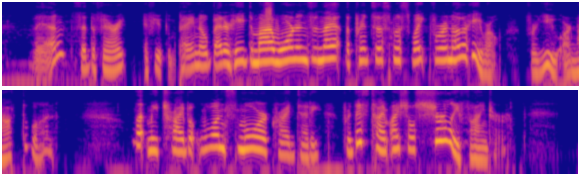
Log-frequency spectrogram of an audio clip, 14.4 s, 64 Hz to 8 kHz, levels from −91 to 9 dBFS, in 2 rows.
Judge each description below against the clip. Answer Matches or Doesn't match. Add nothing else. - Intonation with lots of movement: Matches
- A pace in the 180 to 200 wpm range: Matches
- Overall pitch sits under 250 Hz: Doesn't match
